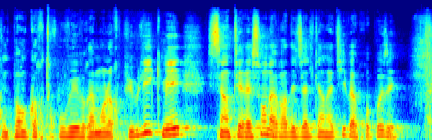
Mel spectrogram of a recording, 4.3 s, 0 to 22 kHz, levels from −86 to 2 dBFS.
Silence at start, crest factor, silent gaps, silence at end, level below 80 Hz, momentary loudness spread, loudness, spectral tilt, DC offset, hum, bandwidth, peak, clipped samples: 0 s; 14 dB; none; 0 s; -44 dBFS; 7 LU; -16 LUFS; -6 dB/octave; under 0.1%; none; 16 kHz; -2 dBFS; under 0.1%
